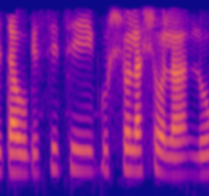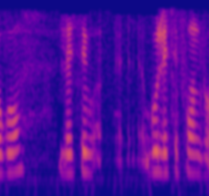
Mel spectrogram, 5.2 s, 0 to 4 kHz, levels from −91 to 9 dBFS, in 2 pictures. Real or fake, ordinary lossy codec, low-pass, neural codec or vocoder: real; MP3, 32 kbps; 3.6 kHz; none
